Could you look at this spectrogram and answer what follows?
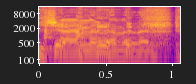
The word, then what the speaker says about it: Shyamalan: Night Shyamalan. – Yeah, that was the correct way to pronounce it the second time.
